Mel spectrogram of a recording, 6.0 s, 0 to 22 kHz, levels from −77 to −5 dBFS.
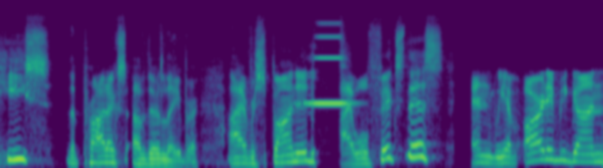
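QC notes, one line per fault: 2.93 to 3.70 s, loudspeaker feedback squeal: a single tone at 1.8 kHz swells up over roughly a third of a second and sits about 5 dB above the speech. The mic is picking up its own loudspeaker, and at that frequency the loop gain tops one, so it feeds itself.
4.54 to 6.04 s, input switched to a poorer device: after a gap of about 190 ms the sound goes dull and boxy, with nothing above 3.8 kHz and a new noise floor roughly 30 dB down, level about unchanged. Likely the input jumped to a narrower-band mic or headset call profile.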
